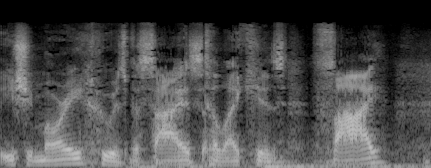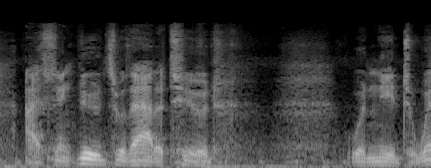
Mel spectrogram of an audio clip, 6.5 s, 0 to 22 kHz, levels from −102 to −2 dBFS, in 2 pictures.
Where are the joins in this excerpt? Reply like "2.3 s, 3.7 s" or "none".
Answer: 1.0 s, 1.5 s, 3.3 s, 3.8 s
